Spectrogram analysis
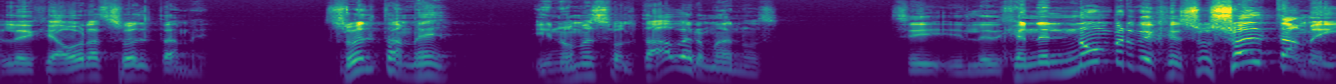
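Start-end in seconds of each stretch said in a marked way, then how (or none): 0.3-1.1 a first firm order to let go; firm, slightly raised instruction; firm command. Retold or imitated. Ordering hand to be released. 1.6-2.3 louder, higher, insistent order; sharply raised, urgent command. Retold or imitated. Repeats the order, not obeyed. 5.1-6.6 high, forceful shouted command; loud, urgent order in prayer. Retold or imitated. Commands release in Jesus' name.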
